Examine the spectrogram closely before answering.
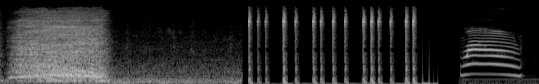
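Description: A cat hissing loudly for about a second, then fading. A quick run of about a dozen sharp clicks follows, and near the end a single short meow-like call from the channel's logo sting.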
